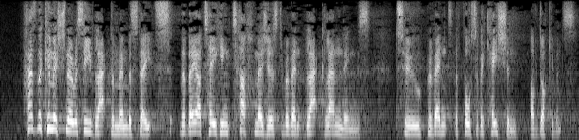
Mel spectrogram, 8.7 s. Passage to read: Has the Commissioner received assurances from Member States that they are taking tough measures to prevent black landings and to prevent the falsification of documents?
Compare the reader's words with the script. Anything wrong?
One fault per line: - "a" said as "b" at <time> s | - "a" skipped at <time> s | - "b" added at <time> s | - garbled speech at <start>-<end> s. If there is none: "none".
- "assurances" said as "black" at 1.4 s
- "and" skipped at 5.5 s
